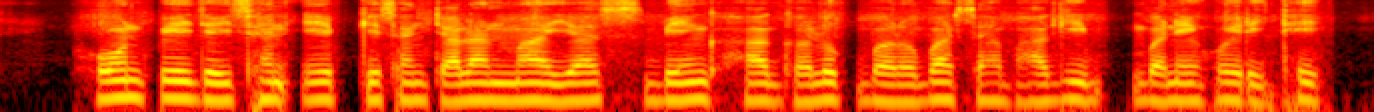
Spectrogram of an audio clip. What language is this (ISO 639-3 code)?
hne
